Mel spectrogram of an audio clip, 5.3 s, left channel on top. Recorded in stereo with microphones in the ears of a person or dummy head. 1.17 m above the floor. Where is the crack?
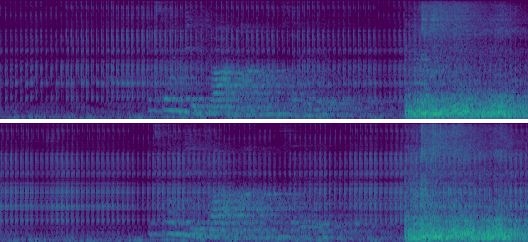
I don't hear a crack.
